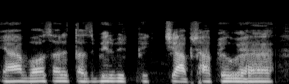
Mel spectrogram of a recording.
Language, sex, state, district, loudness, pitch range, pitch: Hindi, male, Jharkhand, Garhwa, -18 LUFS, 135-145 Hz, 140 Hz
